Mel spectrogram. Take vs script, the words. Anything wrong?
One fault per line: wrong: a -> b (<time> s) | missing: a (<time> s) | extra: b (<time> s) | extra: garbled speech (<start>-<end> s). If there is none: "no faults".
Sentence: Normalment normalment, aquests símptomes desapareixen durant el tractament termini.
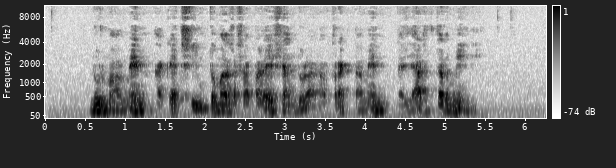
missing: normalment (1.2 s)
extra: de llarg (4.4 s)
